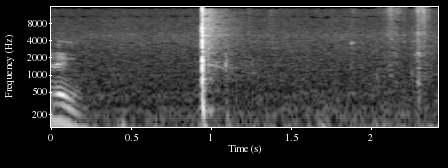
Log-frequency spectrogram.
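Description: One sharp chop of a machete blade striking a whole coconut to split it open, about a second in.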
